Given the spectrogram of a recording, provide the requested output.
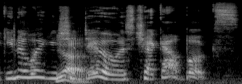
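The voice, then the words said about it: Old lady voice. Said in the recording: “That's my old lady voice.”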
